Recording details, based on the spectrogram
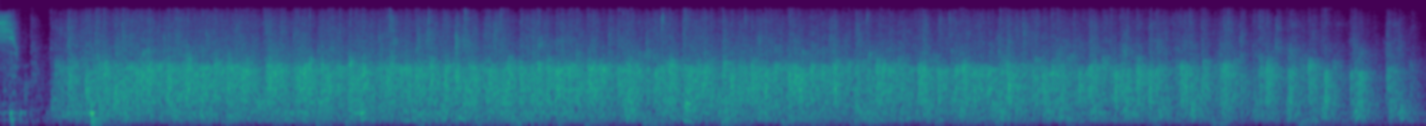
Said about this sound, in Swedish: Ge dem en varm applåd.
